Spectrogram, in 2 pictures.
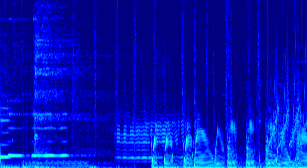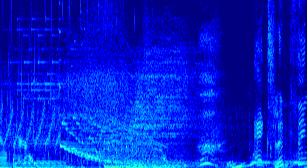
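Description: A cartoon billy goat gives long, wavering bleats that rise and fall through several drawn-out cries, loud and near, with cartoon music or effects beneath.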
